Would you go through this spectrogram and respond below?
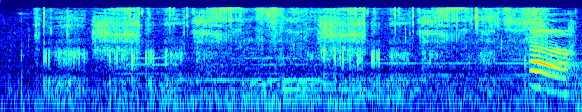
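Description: A cat in the video game Hogwarts Legacy gives a short rising meow near the end, following a stretch of steady in-game ambience and music.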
